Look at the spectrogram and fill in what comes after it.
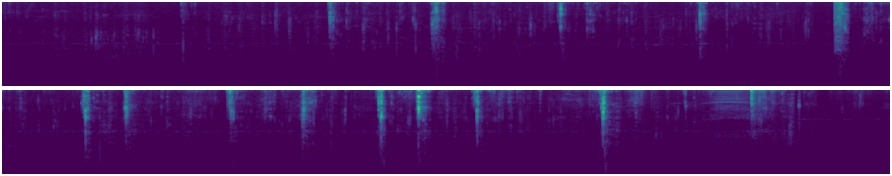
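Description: Close-miked eating sounds of a person chewing handfuls of rice and curry: sharp, irregular wet clicks and smacks, roughly one a second, that stop shortly before the end.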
